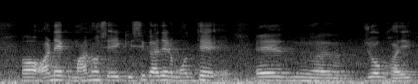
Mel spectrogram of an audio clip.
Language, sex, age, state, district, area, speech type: Bengali, male, 18-30, West Bengal, Paschim Medinipur, rural, spontaneous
